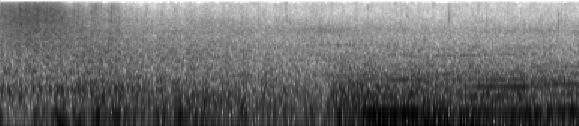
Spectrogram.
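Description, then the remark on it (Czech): Steady heavy rain hisses throughout a night storm around a shack by the sea, with wild wind, and a deep rolling rumble of thunder swells up about halfway through and lingers to the end. No voices. “Chodem noci se kolem nich rozvěsnila ohlášená bouře.”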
